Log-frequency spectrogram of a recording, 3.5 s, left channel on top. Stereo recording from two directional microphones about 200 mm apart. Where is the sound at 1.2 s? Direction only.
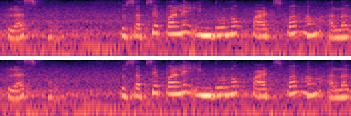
5° right (ahead or behind).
